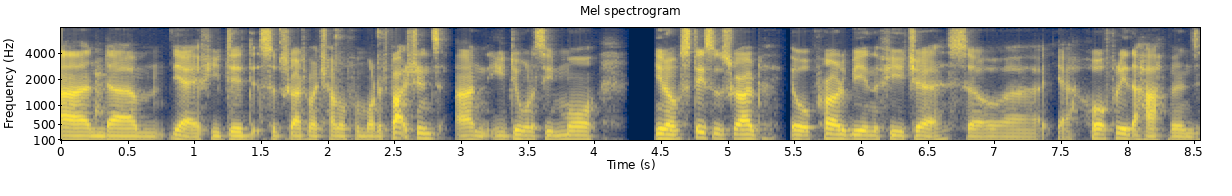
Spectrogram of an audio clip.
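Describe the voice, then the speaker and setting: A man with a fairly low pitch at a very fast pace. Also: quiet background. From UK. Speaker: gaming YouTuber. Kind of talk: casual vlog-style talk to viewers.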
